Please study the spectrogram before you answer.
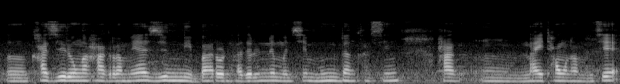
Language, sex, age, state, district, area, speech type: Bodo, male, 18-30, Assam, Chirang, rural, spontaneous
